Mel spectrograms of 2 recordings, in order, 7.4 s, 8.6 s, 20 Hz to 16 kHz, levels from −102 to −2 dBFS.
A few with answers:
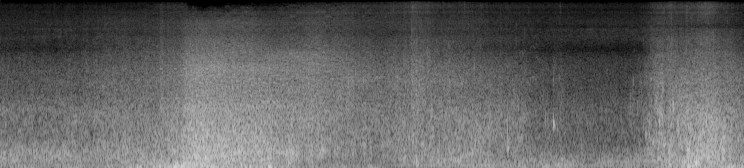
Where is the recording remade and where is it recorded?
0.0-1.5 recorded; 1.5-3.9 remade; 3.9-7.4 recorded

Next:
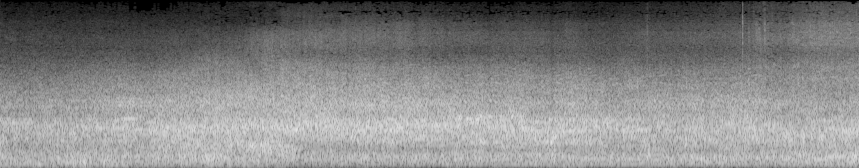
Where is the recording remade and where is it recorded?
0.0-3.8 recorded; 3.8-7.6 remade; 7.6-8.6 recorded

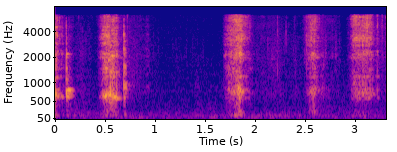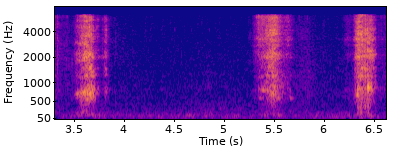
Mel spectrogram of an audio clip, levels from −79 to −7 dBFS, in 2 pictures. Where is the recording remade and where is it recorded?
0.0-6.6 recorded

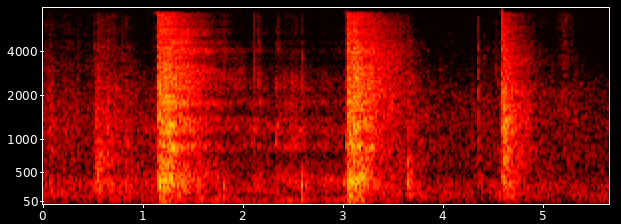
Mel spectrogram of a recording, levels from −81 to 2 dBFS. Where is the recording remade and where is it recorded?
0.0-1.0 recorded; 1.0-3.3 remade; 3.3-5.7 recorded

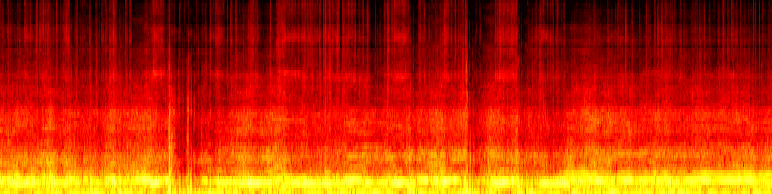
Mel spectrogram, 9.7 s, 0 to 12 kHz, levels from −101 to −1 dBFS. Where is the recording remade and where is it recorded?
0.0-0.8 remade; 0.8-1.8 recorded; 1.8-5.1 remade; 5.1-6.6 recorded; 6.6-9.7 remade

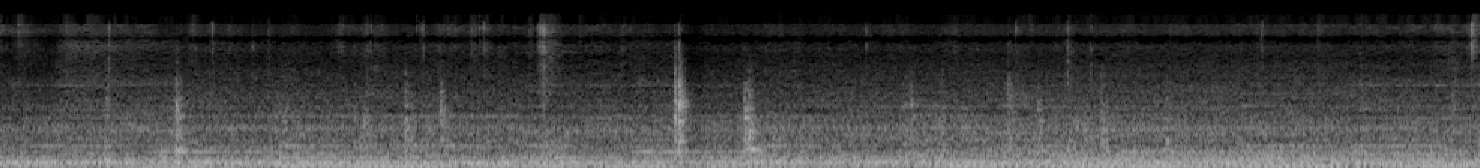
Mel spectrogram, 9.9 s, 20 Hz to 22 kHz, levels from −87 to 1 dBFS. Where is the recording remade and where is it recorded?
0.0-1.2 remade; 1.2-3.4 recorded; 3.4-4.5 remade; 4.5-9.0 recorded; 9.0-9.9 remade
